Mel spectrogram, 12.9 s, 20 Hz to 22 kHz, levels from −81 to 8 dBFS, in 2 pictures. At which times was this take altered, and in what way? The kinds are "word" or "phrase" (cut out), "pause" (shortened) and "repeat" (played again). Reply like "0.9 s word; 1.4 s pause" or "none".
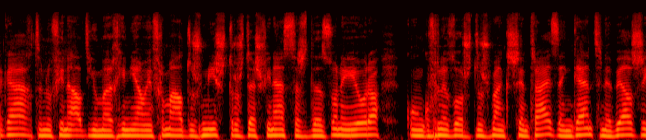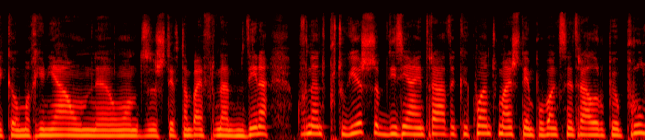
none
